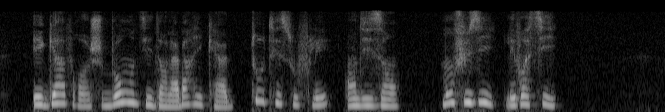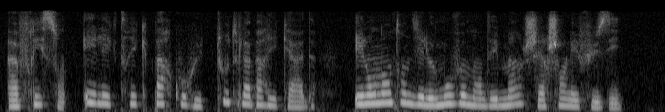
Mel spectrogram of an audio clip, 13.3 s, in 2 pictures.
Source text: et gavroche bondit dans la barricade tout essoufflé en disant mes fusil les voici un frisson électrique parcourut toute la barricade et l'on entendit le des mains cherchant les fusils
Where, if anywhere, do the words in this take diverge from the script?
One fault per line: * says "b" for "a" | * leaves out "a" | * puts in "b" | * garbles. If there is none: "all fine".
* says "mon" for "mes"
* puts in "mouvement"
